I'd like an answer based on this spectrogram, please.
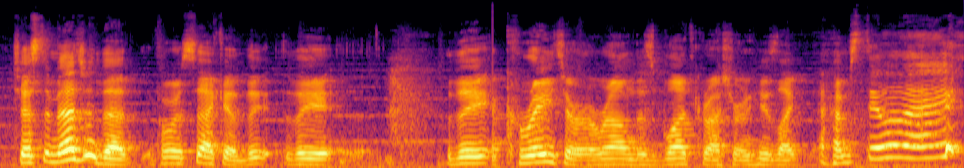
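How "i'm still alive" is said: very high, extremely annoying put-on voice. Imagining the blood crusher in the crater, giving him an annoying voice. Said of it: "The most annoying voice ever".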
